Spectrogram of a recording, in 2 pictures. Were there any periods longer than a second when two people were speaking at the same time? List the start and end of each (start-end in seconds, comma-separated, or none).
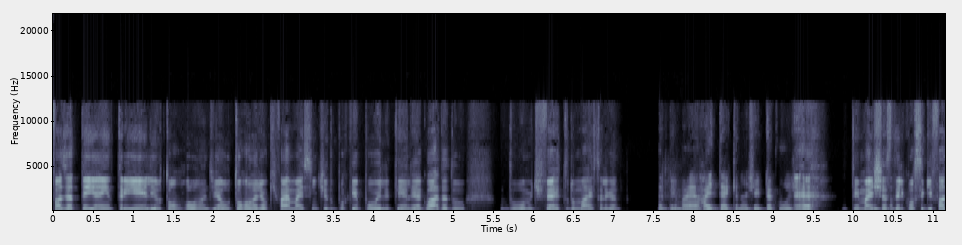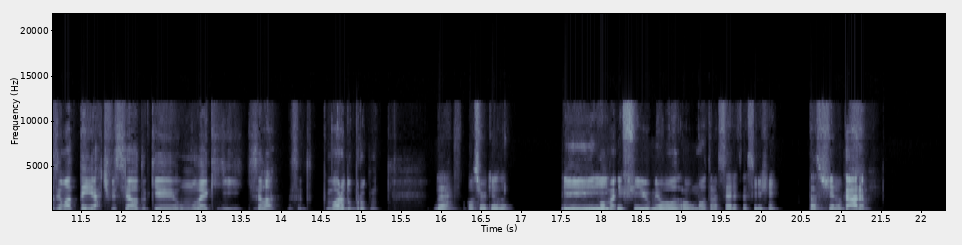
none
